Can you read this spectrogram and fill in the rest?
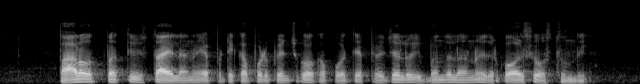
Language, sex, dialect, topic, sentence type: Telugu, female, Central/Coastal, agriculture, statement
